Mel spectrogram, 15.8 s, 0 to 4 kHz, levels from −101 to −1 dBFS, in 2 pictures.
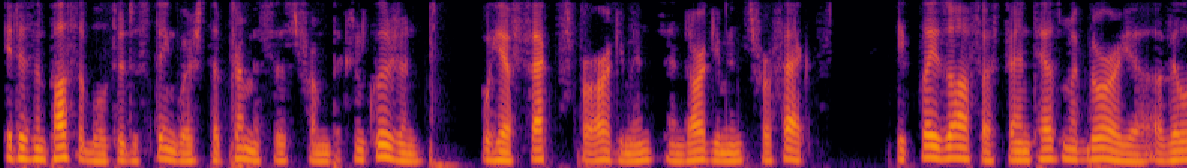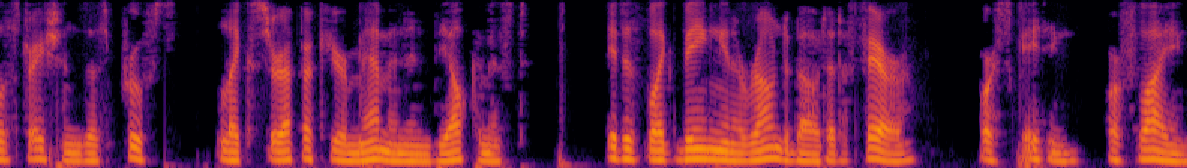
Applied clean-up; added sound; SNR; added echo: neural mask model DeepFilterNet 3.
